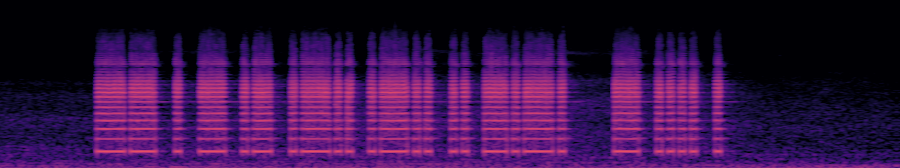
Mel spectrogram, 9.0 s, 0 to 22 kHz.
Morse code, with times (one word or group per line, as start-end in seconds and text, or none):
1.0-5.7 METALLIC
6.2-7.2 THE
